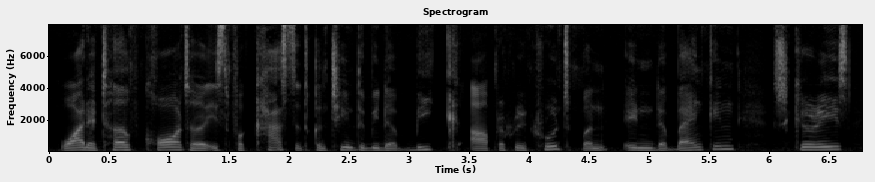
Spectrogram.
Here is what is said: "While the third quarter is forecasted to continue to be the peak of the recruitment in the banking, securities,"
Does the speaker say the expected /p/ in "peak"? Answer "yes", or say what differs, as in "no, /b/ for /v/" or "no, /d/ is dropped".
no, /b/ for /p/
